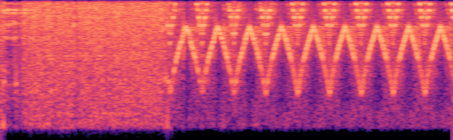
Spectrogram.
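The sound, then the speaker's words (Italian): Electronic alarm sounding over a CB radio channel: a burst of hiss gives way to a loud, band-limited warbling tone that sweeps rapidly up and down in pitch in a steady repeating cycle until the end. “Questo qui è l'allarme del coso, ce l'avevo anch'io quello lì.”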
